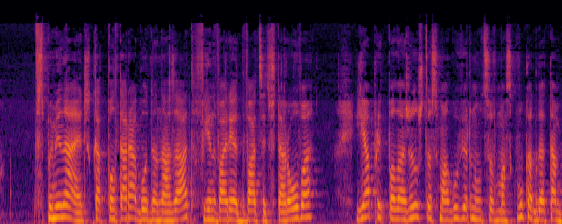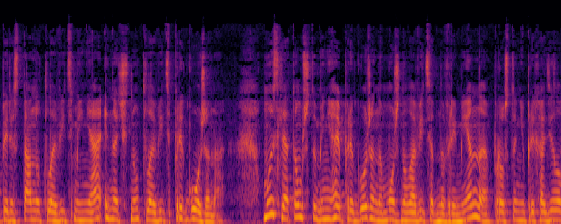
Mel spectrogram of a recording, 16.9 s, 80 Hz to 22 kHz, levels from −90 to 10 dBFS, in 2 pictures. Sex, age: male, 40-59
